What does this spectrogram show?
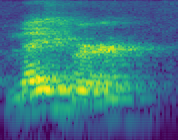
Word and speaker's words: neighbor: So, neighbor, but neigh, the way you say the word, it's a long A sound even though it's EI, but it's in that order because it makes the long A.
